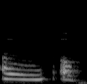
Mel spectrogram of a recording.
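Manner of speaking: ordinary talk, nothing marked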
